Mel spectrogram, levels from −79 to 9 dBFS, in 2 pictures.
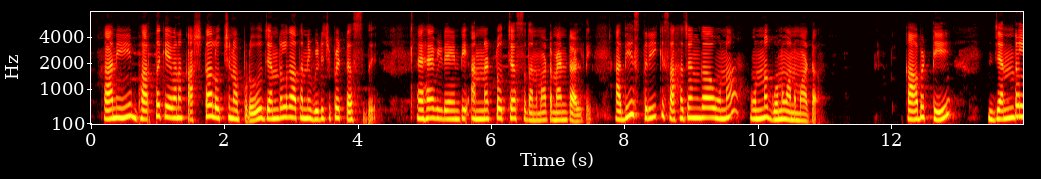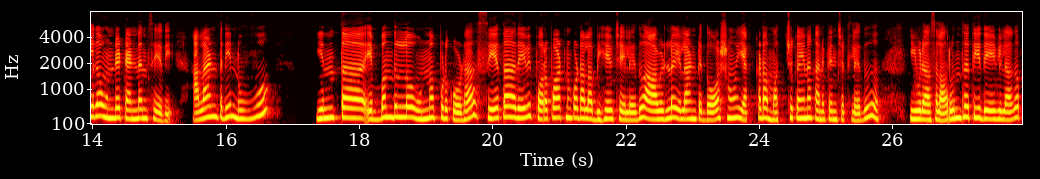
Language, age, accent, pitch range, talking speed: Telugu, 30-49, native, 210-255 Hz, 100 wpm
